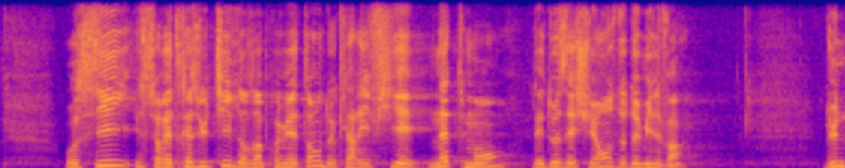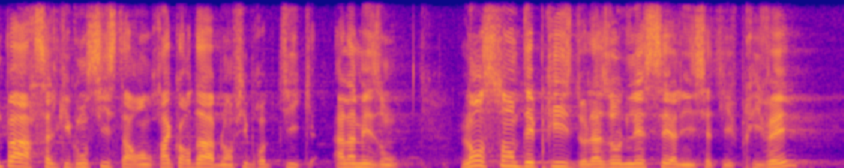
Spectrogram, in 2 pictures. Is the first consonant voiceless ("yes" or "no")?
yes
